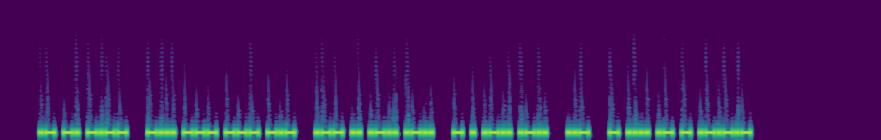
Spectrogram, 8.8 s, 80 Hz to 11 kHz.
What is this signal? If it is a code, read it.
Morse code, heard as a keyed tone, about 40 wpm, 700 Hz. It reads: ANY BOOK WILL TELL U THAT.
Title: Sentences from Top 300 Words and Abbreviations 40wpm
